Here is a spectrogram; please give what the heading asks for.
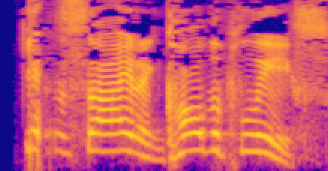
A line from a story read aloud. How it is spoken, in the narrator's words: the kid said in a nasally voice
